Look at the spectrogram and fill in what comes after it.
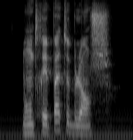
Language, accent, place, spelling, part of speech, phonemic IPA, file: French, France, Lyon, montrer patte blanche, verb, /mɔ̃.tʁe pat blɑ̃ʃ/, LL-Q150 (fra)-montrer patte blanche.wav
- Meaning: to prove one's identity, to state one's credentials, to show one's ID, to present papers (to identify oneself to prove that one has the right to enter a place)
